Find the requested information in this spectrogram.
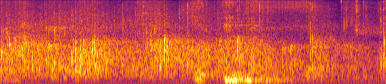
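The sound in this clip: Audience applause welcoming a speaker, a dense, steady wash of clapping from many hands that holds at an even loudness throughout.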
